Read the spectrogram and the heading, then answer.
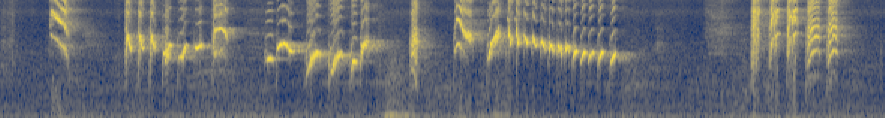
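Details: Greater green leafbird in full, active song: bursts of rapid, sharp repeated chirps, four to eight at a time, alternating with clear descending whistled phrases and slurred notes, broken by short silences.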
